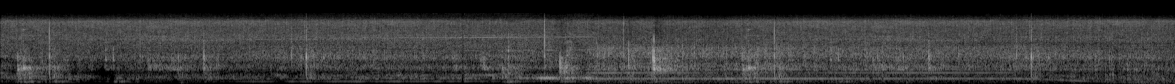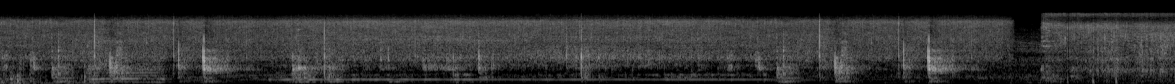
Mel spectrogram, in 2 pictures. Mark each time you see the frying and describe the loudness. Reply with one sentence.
The frying can be heard from 0.0 to 23.4 s, at a steady volume.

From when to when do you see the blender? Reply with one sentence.
You can hear the blender from 0.0 to 23.4 s.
